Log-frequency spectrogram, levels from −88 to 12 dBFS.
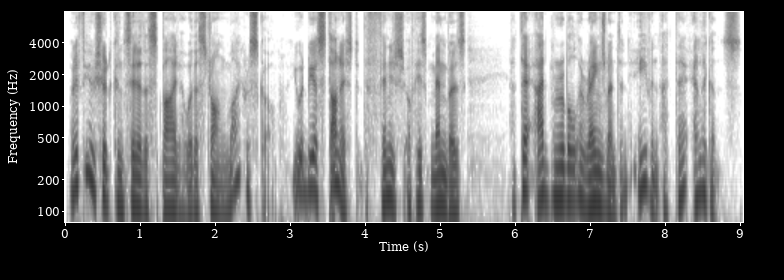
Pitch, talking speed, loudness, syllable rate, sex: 115 Hz, 200 wpm, -21 LUFS, 6.3 syllables/s, male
